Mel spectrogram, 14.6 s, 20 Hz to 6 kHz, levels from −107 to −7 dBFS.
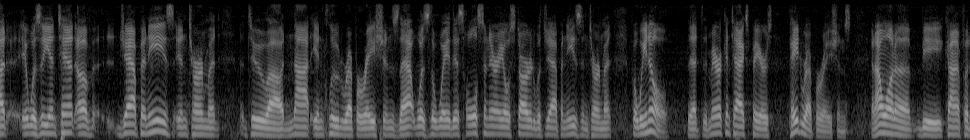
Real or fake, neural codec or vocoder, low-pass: real; none; 5.4 kHz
